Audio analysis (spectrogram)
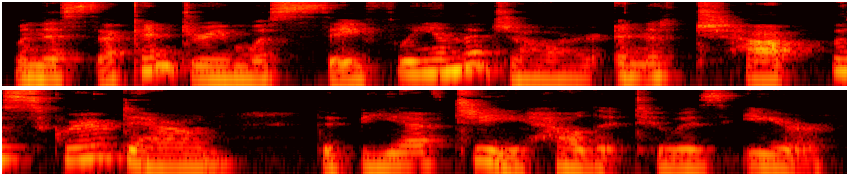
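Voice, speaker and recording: A woman narrates a children's story aloud in a bright, clearly projected voice. Her pitch rises and falls in lively swings, and she phrases the story dramatically. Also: normal speed. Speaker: storybook reader.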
